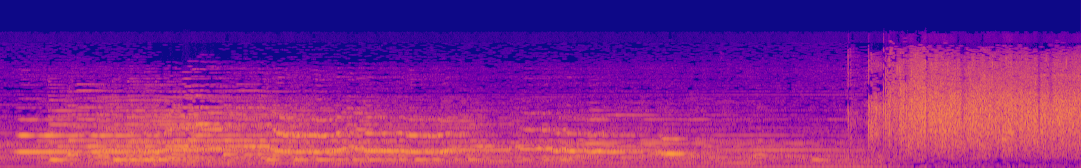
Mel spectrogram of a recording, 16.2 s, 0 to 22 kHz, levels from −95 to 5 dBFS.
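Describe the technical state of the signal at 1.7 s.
Around 1.7 s the audio is intact, with no dropout, distortion, glitch or other fault at that point.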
